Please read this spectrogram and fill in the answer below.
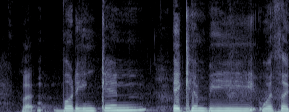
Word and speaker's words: Borinquen: Borinquen, it can be with a K instead of the Q and the U. Yeah, Boriquen.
